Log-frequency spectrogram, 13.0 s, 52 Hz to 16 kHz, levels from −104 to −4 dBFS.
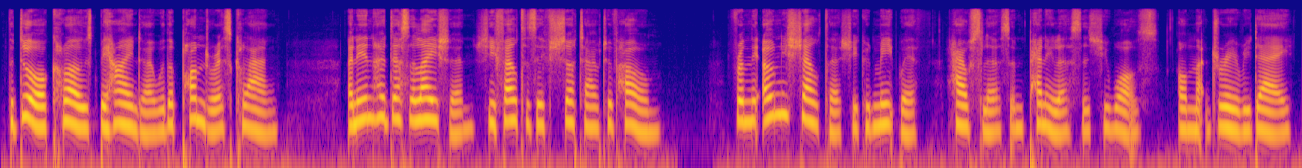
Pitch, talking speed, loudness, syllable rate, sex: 215 Hz, 175 wpm, -20 LUFS, 4.9 syllables/s, female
